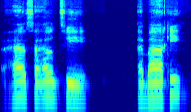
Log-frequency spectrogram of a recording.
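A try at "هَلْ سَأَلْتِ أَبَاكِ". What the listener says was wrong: Now, read that lamb clear. Don't say has, but you go from the lamb and the scene together. Halsa. Push your tongue up on the lamb, then bring it down to the, but go all the way up on the lamb. Take your time. Halsa.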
